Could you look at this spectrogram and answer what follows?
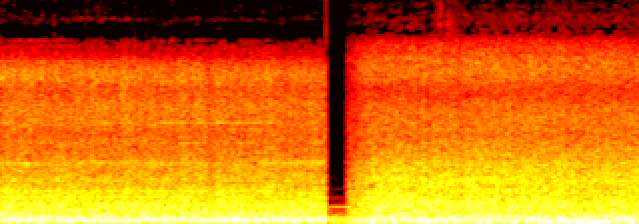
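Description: A metro train at Dakshineswar metro station, heard as a loud, steady broadband roar of the moving train that runs through the clip, broken by one brief dip near the middle. No one speaks.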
